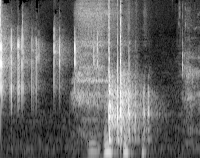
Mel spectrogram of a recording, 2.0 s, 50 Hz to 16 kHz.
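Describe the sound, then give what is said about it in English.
A handful of six dice rattles and clatters: scattered sharp clicks, then a denser tumbling burst across a hard surface that quickly settles, with a faint voice briefly underneath. “This is a 6 dice roll for me”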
